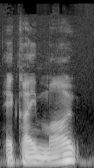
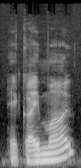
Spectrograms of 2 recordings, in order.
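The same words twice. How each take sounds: First: The pitch falls at the end of the question. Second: The pitch rises at the end of the question. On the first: The speaker calls it right. "te pata i roto i te reo should go down" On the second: The speaker calls it wrong. "instead of"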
